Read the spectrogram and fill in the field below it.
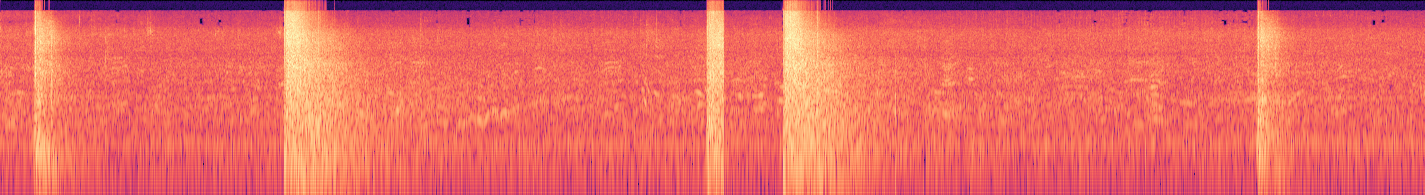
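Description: Fireworks burst with loud booming bangs that echo away.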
